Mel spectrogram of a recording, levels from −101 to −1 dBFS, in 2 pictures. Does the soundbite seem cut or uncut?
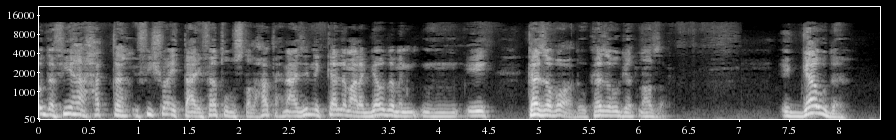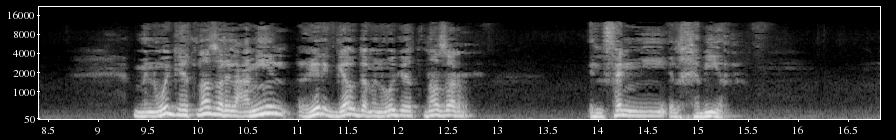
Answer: cut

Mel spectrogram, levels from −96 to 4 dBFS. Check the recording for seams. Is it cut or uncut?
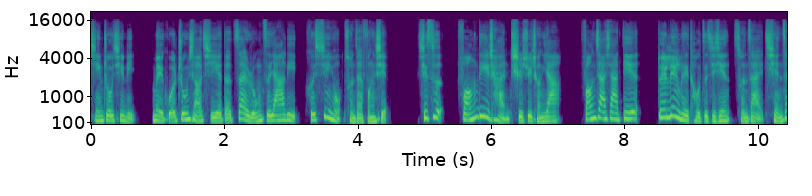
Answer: uncut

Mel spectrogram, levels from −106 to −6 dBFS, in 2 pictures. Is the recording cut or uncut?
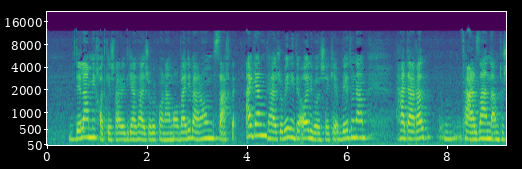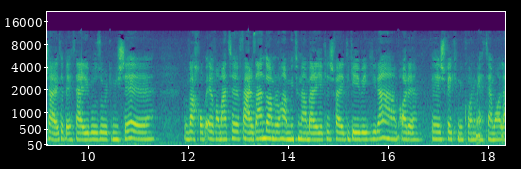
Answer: cut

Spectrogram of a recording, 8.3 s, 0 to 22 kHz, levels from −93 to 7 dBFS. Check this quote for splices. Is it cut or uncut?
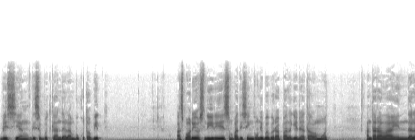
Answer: uncut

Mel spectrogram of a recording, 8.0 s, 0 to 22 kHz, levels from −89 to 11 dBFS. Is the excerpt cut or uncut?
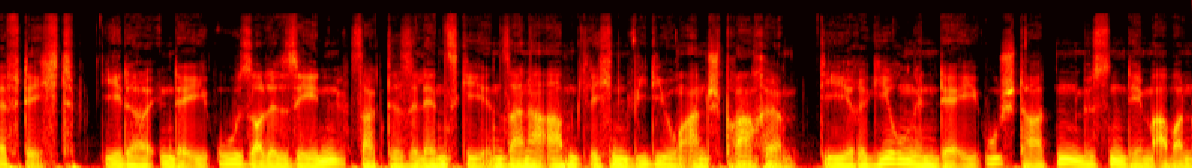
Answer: cut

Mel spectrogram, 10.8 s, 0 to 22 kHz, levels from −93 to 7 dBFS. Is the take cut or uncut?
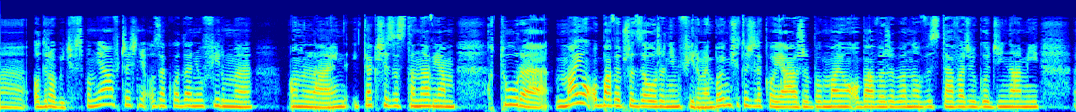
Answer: cut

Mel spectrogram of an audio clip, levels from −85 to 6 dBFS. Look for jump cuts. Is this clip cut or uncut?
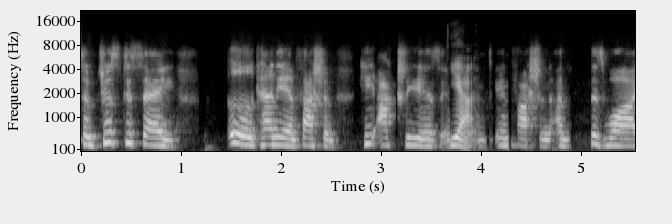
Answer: cut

